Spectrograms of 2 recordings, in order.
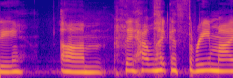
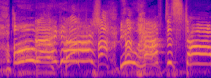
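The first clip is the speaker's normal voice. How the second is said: put-on scream, higher pitch. Retelling a car ride where her mom panicked: imitating mom screaming. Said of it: "My mom is screaming".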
